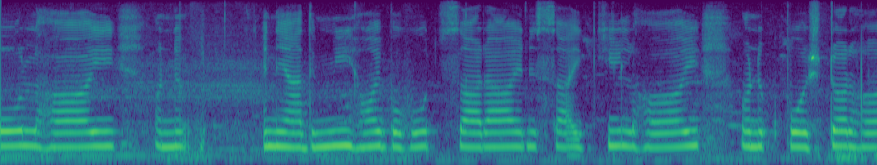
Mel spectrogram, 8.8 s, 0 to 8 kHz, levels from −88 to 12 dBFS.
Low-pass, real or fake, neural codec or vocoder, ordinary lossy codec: none; real; none; none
